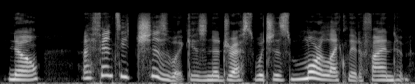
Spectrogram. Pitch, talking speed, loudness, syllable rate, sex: 235 Hz, 200 wpm, -17 LUFS, 5.4 syllables/s, female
